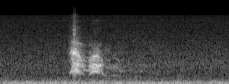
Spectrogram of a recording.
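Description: A dog barking twice in quick succession, short and loud, close to the microphone.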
